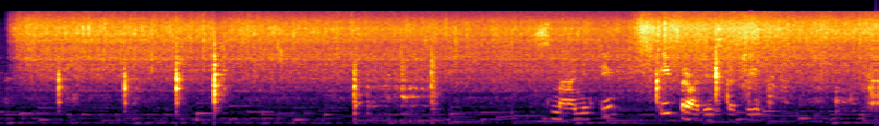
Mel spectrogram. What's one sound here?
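Onions sizzle steadily in a frying pan.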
